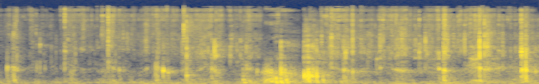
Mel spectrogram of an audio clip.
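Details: Oliang, a Pit Bull, crunching through a raw ostrich paw for the first time: quick irregular bites and crackling with a low rumble-like thump in the middle, indoors.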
